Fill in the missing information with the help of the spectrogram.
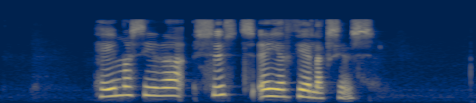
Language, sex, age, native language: Icelandic, female, 40-49, Icelandic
